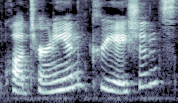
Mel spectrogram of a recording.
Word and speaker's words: QuaternionCreations: And then I have Of Dragon and Apples from QuaterionCreations.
